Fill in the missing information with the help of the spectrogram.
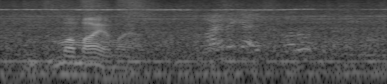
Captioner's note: somali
